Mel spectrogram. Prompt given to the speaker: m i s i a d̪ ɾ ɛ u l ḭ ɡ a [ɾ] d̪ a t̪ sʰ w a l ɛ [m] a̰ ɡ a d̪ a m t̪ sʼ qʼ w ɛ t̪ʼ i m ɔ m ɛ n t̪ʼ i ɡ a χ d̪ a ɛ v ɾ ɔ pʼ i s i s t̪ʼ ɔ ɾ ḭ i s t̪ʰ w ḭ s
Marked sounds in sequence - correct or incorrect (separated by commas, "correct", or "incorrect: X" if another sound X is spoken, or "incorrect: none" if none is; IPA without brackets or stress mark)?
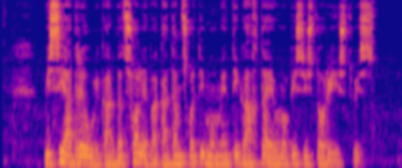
correct, incorrect: b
